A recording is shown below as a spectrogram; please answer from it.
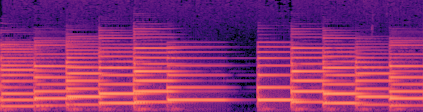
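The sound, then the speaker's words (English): Major pentatonic scale played on a sustained-tone instrument: evenly spaced notes step upward to a held top note, then step back down, each note smooth and steady in volume, played alone. “So a pentatonic scale, specifically the major pentatonic, sounds like this.”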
